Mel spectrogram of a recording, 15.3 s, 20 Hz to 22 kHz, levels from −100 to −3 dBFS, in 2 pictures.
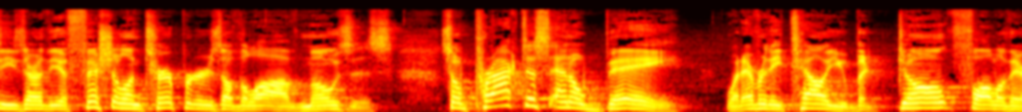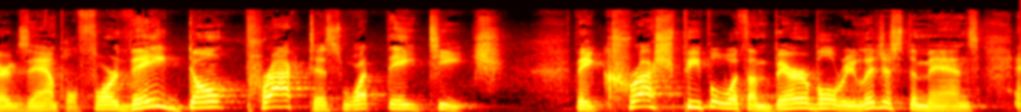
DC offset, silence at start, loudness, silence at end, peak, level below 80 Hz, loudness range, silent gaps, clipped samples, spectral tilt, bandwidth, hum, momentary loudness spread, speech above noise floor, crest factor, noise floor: under 0.1%; 0 s; -18 LUFS; 0 s; -2 dBFS; -66 dBFS; 2 LU; none; under 0.1%; -4.5 dB/octave; 15.5 kHz; none; 9 LU; 26 dB; 16 dB; -45 dBFS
